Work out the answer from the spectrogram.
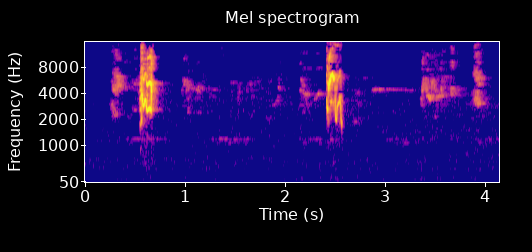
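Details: Tame pet lovebirds chattering and singing while playing with rings: two loud, shrill chirps about two seconds apart, with softer high twitters between them and at the end.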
